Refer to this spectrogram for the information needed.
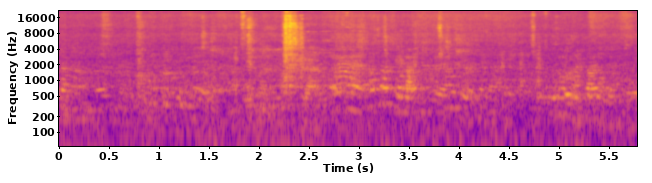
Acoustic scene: restaurant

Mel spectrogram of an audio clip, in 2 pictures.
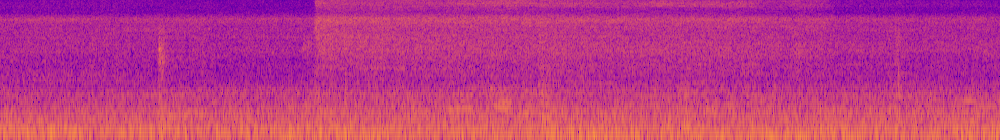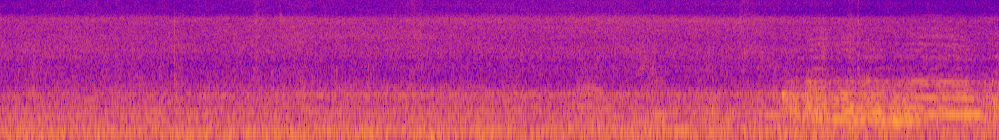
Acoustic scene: subway train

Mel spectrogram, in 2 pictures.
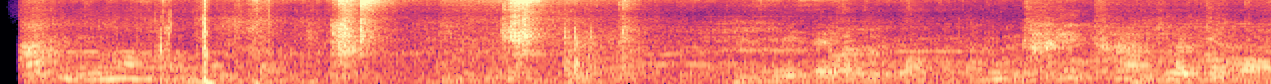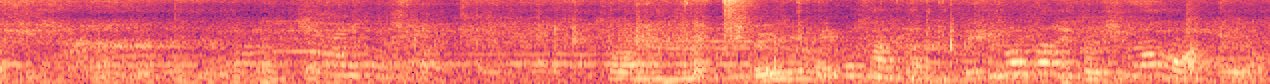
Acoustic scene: cafe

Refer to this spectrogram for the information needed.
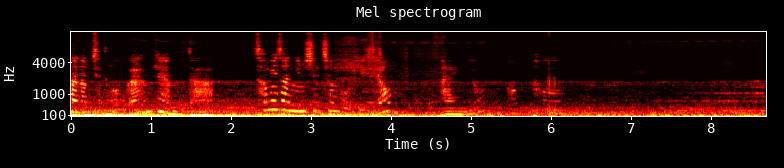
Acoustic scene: car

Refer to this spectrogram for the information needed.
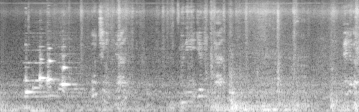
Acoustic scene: elevator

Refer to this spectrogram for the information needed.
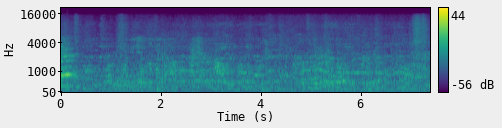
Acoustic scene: restaurant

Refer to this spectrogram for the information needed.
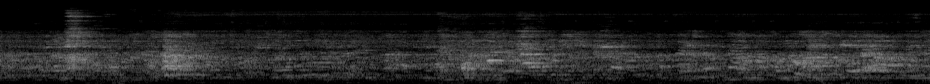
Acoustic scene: crowded indoor space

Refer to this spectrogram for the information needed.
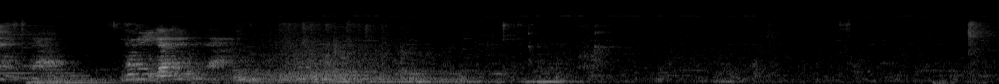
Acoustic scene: elevator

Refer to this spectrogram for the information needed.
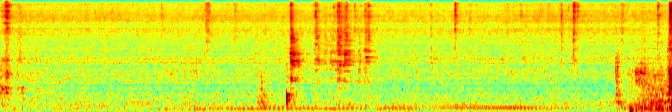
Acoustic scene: kitchen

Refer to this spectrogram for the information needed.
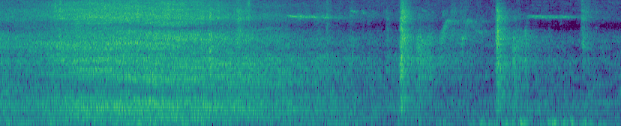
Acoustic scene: residential area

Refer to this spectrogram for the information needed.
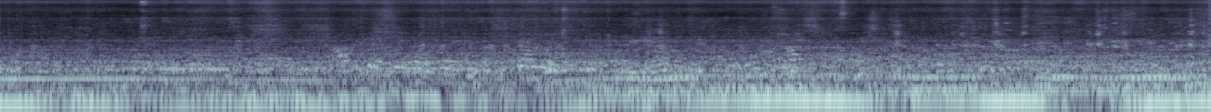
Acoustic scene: bus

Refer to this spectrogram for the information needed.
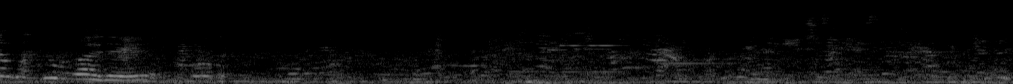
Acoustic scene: park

